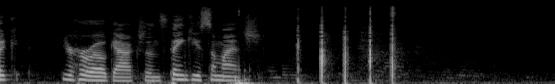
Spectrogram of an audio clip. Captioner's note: applause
